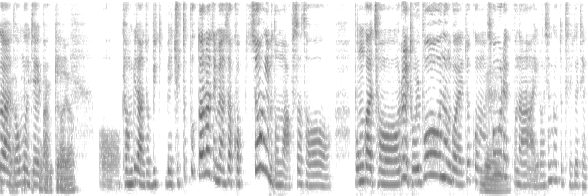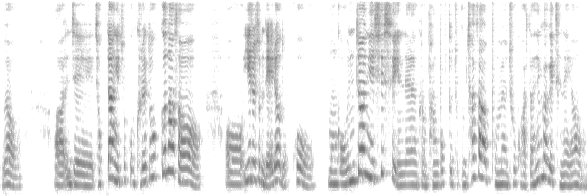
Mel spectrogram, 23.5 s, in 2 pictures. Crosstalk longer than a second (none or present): present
